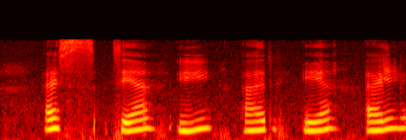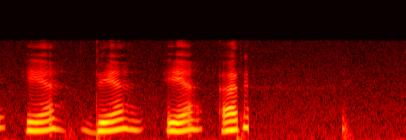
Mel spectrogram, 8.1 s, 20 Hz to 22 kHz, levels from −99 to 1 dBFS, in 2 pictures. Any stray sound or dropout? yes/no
no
